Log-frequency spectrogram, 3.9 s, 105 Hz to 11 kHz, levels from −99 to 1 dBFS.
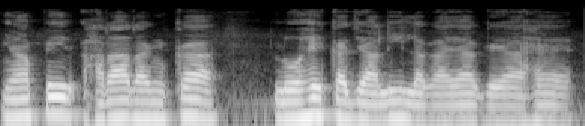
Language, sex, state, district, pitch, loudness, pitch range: Hindi, male, Jharkhand, Ranchi, 130 Hz, -14 LUFS, 120-140 Hz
